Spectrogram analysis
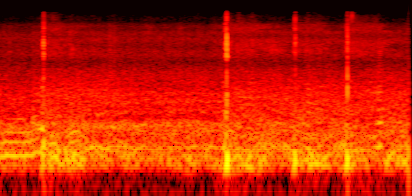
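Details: Honey bees around hives being split, with queen cells in the splits: a steady low droning hum with faint higher overtones, broken by a few sharp clicks and knocks from handling.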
